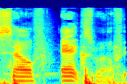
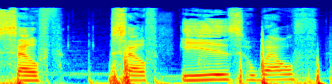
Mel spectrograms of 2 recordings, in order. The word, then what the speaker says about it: Self X Wealth: And the name isn't pronounced Self X Wealth. It's pronounced Self Is Wealth, but it's spelled Self X Wealth, you know?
